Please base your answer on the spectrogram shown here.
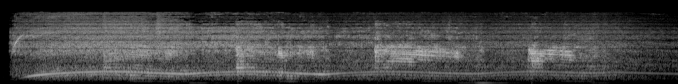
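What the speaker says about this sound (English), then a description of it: "The next thing we'll do then is sand this area." A steady power-tool whine runs throughout, with rhythmic grinding swells as the sander works a knot in the wood, loud and close.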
